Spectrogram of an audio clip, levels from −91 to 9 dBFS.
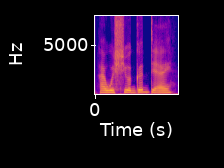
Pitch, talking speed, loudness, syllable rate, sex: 205 Hz, 260 wpm, -16 LUFS, 5.2 syllables/s, female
